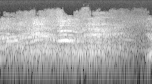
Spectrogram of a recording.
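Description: A small crowd at a Mawlid religious gathering chants a slogan back in unison, a short burst of overlapping voices, moderately loud and close.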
